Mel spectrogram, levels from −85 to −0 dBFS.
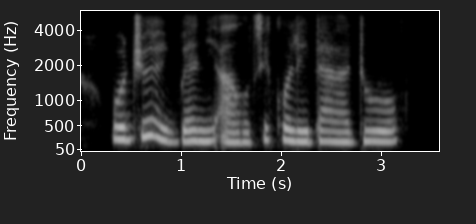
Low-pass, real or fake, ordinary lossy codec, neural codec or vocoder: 5.4 kHz; fake; none; codec, 16 kHz, 0.7 kbps, FocalCodec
